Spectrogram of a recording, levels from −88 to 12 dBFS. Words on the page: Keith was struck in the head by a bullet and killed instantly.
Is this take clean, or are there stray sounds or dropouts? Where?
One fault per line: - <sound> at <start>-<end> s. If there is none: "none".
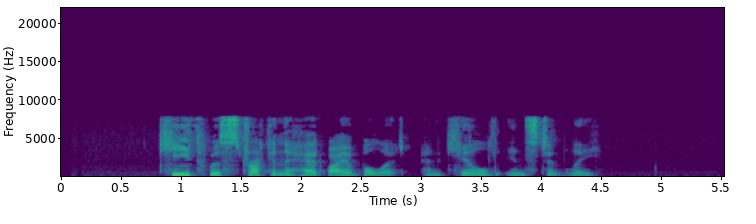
none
